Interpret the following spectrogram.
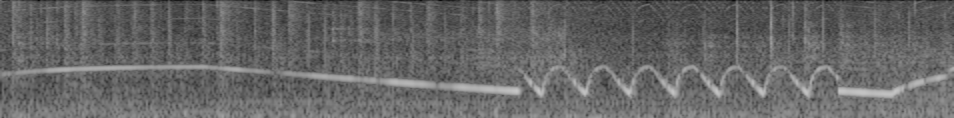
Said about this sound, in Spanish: Su miedo se intensificó cuando escuchó sirenas. Se trataba de un operativo policial costarricense.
